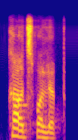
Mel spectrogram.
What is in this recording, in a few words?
"codswallop", Indian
